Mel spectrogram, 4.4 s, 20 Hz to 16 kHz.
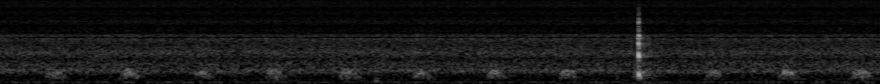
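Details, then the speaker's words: Home Doppler at 13 weeks of pregnancy, where the mother believes she is carrying twins: fast, regular soft whooshing fetal heartbeat, about 165 a minute, over steady hiss, with one sharp knock from the probe. "there's one i'm sure the other one's close by watch unless it moves we did that last time there it is"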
